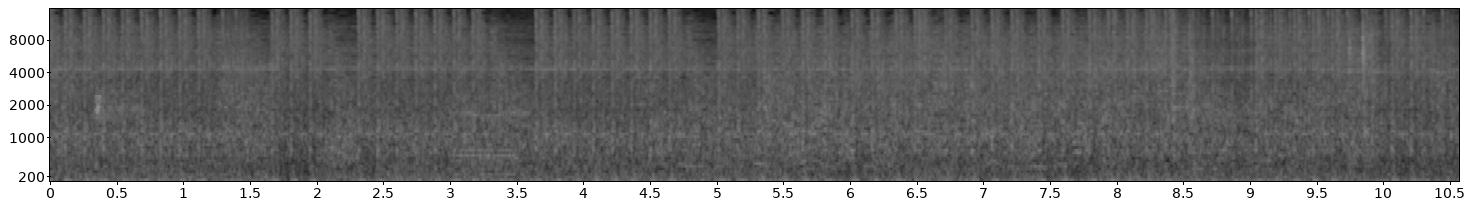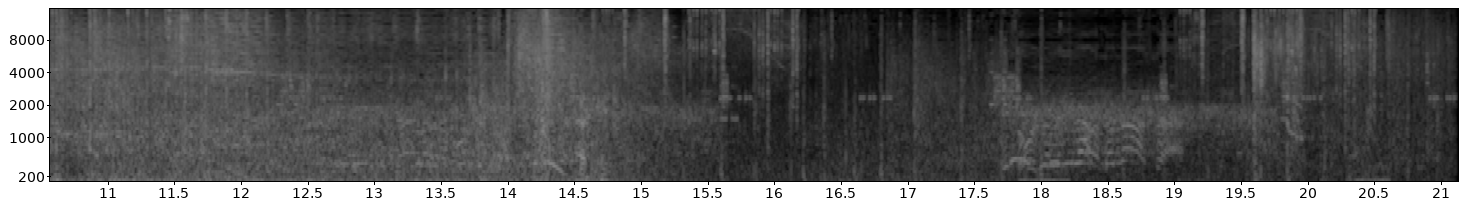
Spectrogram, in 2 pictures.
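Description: Rapid gunfire and blasts from a gunship in the Battlefield 2142 video game, hammering a friendly tank on the Sidi Power Plant map. The dense, loud barrage runs under talk, then drops off to a quieter, sparser battle.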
